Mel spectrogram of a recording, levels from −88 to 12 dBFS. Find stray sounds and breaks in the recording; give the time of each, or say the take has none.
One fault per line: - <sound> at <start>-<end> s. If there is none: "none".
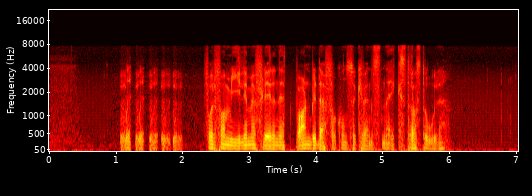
- laugh at 1.1-2.0 s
